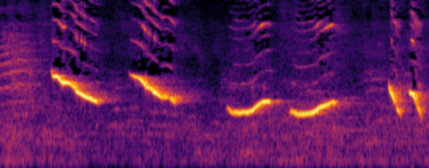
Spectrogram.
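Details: Young caged Black-throated laughingthrush singing to provoke rival birds and train young birds: two long falling whistles, two low rising whistles, then a quick burst of clipped downslurred notes in a quiet room.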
